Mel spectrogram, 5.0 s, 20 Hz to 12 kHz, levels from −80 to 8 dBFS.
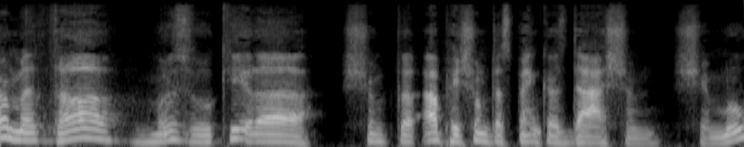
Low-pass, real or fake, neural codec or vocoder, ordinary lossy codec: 10.8 kHz; fake; codec, 16 kHz in and 24 kHz out, 0.4 kbps, LongCat-Audio-Codec, two codebook decoder; MP3, 48 kbps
